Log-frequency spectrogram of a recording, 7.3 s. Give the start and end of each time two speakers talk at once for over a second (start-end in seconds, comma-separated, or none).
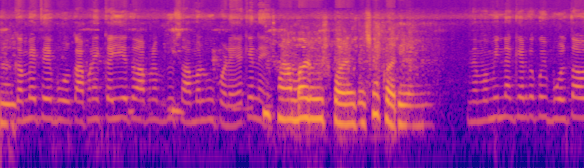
none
